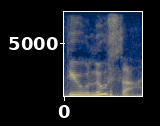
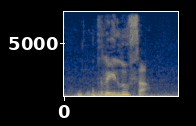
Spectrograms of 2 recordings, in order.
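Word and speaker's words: Trilussa: of the famous poet dulusa dulusa i think that's this house pronounced it was a moniker he had three lusa sorry my mistake three lusa it was a moniker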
